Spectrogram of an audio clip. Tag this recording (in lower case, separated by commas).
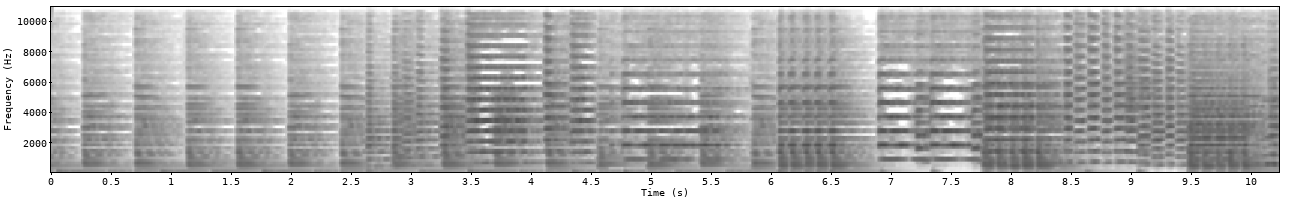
music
